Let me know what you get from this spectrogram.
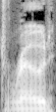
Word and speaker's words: Rohde: His last name, by the way, is spelled R-O-H-D-E, pronounced Rode.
